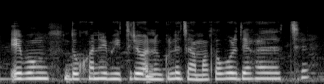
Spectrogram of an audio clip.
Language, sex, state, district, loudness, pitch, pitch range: Bengali, female, West Bengal, Cooch Behar, -15 LUFS, 260 Hz, 250-270 Hz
